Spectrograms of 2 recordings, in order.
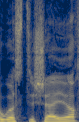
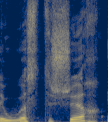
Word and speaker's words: Worcestershire: Je prends les news et j'en tire le blues et je mélange le tout avec la sauce Worcestershire. oui, la Worcestershire la Et après, j'ai fait merde, comment elle se prononce celle-là déjà J'ai fait c'est pas Worcestershire, c'est Worcestershire.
